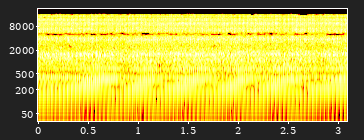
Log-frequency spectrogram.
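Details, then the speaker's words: Mower engine after homemade carburetor repair with reshaped venturi plug, no official parts; small single-cylinder chugs evenly and quickly, a touch above idle, no hunting or surging; holds a steady fast idle. "it's holding up pretty good it's staying right at the city a little bit higher than idle but it's holding it"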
